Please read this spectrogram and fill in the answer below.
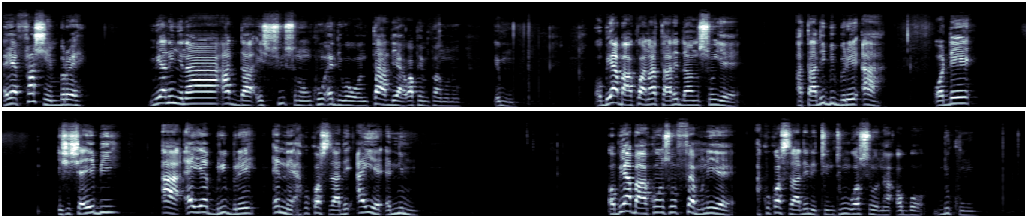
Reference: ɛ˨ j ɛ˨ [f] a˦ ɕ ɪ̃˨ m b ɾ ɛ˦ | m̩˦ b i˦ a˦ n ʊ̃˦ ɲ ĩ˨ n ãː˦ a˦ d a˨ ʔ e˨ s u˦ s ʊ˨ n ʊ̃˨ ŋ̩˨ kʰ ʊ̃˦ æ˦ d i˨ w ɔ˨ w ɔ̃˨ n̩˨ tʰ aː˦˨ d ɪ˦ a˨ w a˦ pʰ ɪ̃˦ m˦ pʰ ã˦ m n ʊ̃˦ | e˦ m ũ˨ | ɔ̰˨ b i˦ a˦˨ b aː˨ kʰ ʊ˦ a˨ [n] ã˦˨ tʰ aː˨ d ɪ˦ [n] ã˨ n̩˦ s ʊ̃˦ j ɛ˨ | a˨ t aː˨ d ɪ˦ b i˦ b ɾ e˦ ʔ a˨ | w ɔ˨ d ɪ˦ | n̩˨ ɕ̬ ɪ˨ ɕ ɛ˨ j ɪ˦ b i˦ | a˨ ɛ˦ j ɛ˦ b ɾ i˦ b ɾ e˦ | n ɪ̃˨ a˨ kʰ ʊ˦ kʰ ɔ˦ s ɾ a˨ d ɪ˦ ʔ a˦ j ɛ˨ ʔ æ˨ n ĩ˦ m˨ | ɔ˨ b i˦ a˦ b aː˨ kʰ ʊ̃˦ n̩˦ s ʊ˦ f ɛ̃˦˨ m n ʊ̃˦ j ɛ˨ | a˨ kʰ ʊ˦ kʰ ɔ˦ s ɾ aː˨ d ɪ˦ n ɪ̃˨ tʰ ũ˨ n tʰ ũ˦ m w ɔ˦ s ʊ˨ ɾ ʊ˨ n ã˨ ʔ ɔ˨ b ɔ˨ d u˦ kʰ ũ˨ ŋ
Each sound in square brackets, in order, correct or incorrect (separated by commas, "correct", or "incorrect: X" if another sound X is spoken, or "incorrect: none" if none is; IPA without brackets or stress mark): correct, correct, incorrect: d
